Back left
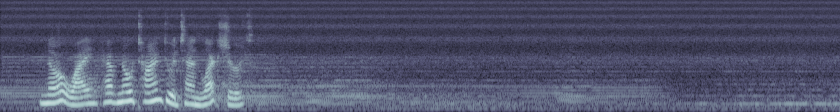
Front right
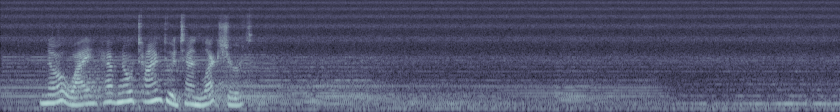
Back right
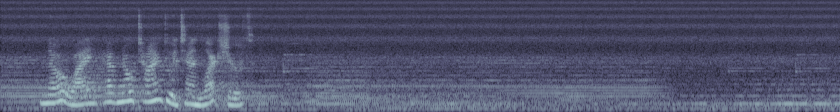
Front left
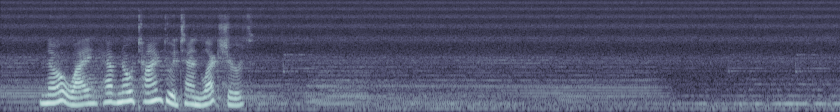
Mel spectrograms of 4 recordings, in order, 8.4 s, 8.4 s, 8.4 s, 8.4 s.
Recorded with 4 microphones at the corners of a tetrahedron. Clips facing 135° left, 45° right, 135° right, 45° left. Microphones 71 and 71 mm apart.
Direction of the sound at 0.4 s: 80° left.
